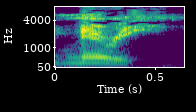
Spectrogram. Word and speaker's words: Mary: And then two, do you pronounce the character in the book's name Mary or Marie? – Actually, Mary. – Mary? – Yeah, like Merry Christmas.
